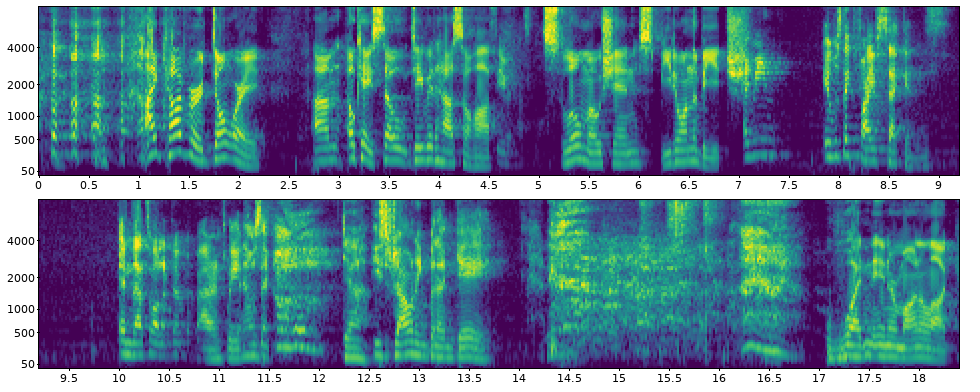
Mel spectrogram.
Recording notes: Recorded live at Buddies in Bad Times Queer Pride.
